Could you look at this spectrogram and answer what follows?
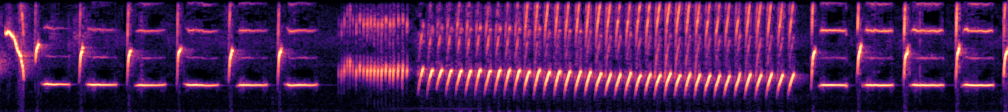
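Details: Canary song with sharp clipped notes over steady high whistles, then a long rapid buzzing trill lasting about two seconds, followed again by clipped whistled notes.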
